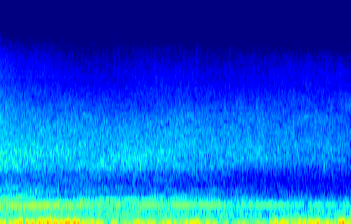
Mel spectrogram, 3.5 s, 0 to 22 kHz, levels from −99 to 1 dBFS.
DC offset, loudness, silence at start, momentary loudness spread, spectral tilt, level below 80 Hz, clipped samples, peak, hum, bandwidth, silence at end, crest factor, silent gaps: under 0.1%; -52 LUFS; 0 s; 8 LU; -5.5 dB/octave; -48 dBFS; under 0.1%; -28 dBFS; none; 7.8 kHz; 0 s; 14 dB; none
